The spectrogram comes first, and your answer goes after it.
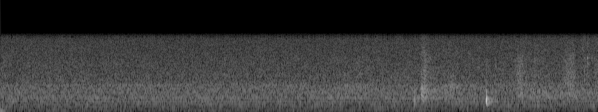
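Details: A quiet indoor room with a steady low hiss, broken only by a few faint, short knocks and clicks near the end.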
